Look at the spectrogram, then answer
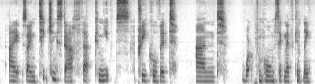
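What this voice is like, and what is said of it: Scottish accent. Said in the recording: “As you might be able to tell from my accent, I am not a Lancaster native... I am actually based in Falkirk, central Scotland”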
